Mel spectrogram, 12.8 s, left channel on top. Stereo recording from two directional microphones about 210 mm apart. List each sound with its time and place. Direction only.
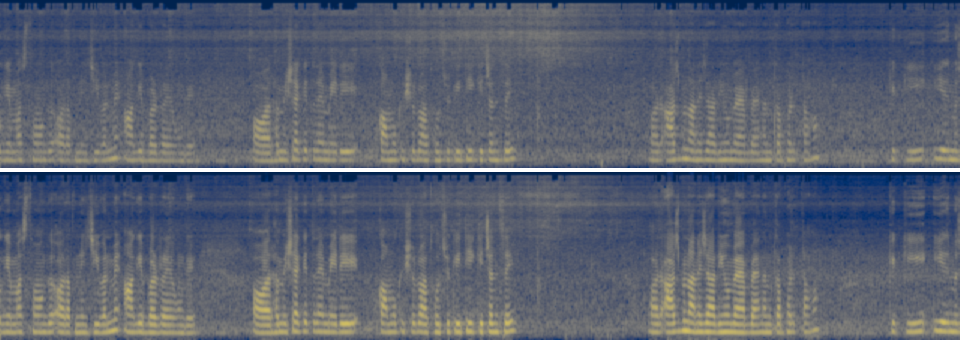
0.0 s speech: 30° right (ahead or behind)
3.3 s speech: 25° right (ahead or behind)
5.0 s speech: 20° right (ahead or behind)
8.6 s speech: 30° right (ahead or behind)
10.3 s speech: 20° right (ahead or behind)
11.9 s speech: 25° right (ahead or behind)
